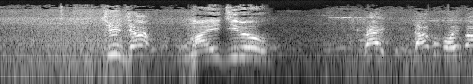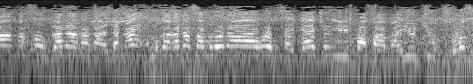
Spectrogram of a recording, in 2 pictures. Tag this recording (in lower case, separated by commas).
man speaking, monologue, speech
